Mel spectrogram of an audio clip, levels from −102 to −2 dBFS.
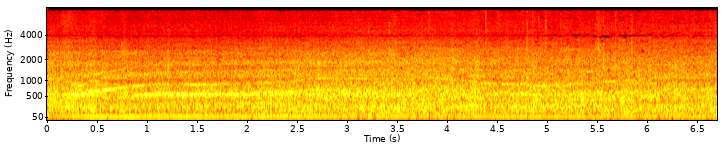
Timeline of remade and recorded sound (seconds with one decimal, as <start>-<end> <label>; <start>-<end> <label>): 0.0-4.0 recorded; 4.0-4.8 remade; 4.8-6.7 recorded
